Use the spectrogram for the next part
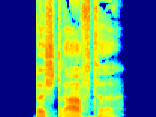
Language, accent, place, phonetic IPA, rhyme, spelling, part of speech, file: German, Germany, Berlin, [bəˈʃtʁaːftə], -aːftə, bestrafte, adjective / verb, De-bestrafte.ogg
- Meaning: inflection of bestrafen: 1. first/third-person singular preterite 2. first/third-person singular subjunctive II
